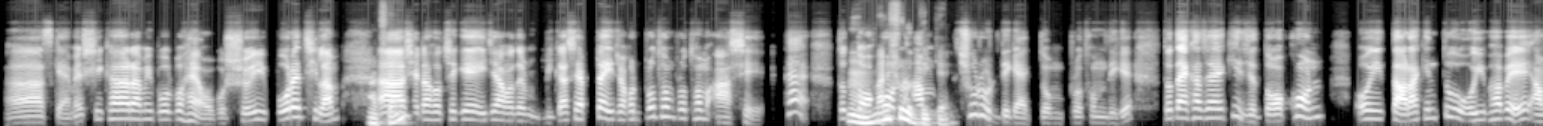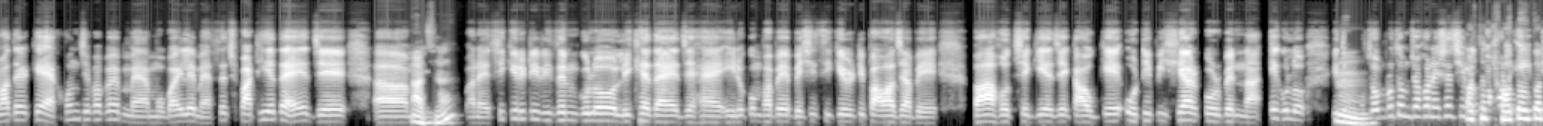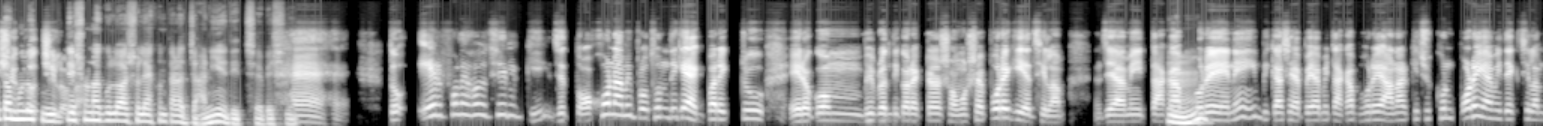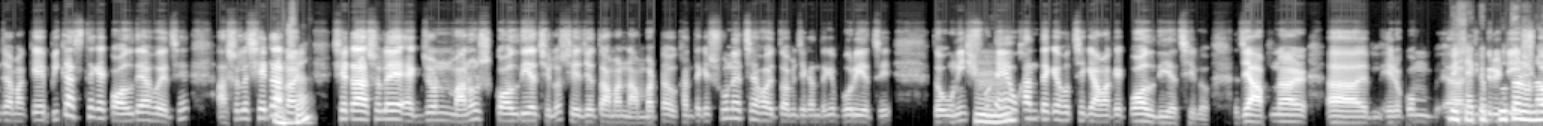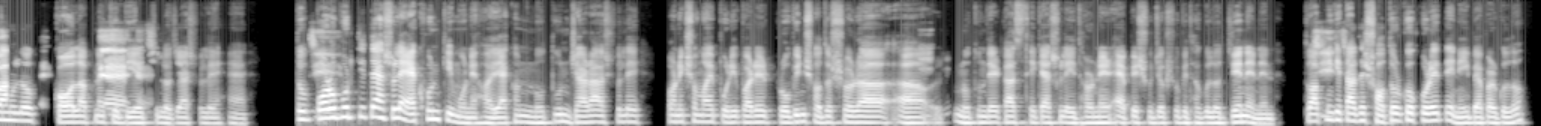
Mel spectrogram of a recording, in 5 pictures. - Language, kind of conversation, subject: Bengali, podcast, বাংলাদেশে মোবাইল ব্যাংকিং ব্যবহার করে আপনার অভিজ্ঞতা কেমন?
- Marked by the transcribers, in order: "দিকে" said as "দিগে"; "দিকে" said as "দিগে"; tapping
